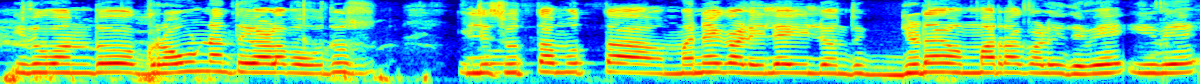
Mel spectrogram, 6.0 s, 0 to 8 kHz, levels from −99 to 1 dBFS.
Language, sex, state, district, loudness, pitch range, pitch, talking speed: Kannada, female, Karnataka, Raichur, -14 LUFS, 280-305 Hz, 295 Hz, 130 wpm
